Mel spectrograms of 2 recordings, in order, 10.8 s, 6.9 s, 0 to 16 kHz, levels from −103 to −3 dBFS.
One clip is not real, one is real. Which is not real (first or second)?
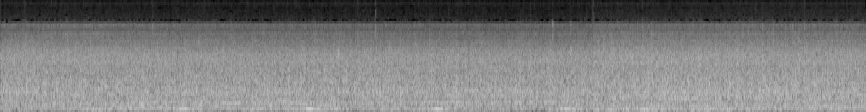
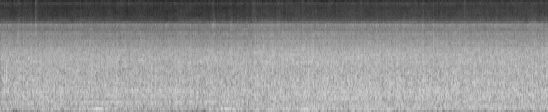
second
